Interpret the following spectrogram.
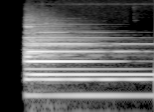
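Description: A single bell-like strike about a third of a second in, its several tones ringing on and slowly fading.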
